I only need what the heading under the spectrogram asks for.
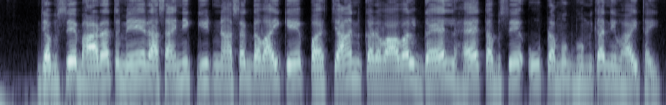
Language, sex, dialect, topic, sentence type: Magahi, male, Western, agriculture, statement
